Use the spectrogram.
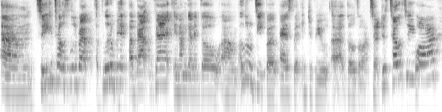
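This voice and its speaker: Bright-voiced chatty woman podcast host. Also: lowish voice, animated, brisk, few pauses. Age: middle-aged. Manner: chatty, laughs often, restarts sentences. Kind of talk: casual interview chat.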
